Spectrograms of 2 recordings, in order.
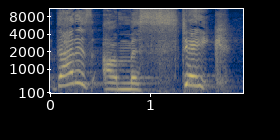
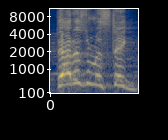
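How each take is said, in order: First: Slow, measured warning; slow statement. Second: High, forceful restatement; emphatic repeat. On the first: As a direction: let each word land. Stated slowly, then repeated. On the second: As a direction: hammer it home the second time. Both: Acted.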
